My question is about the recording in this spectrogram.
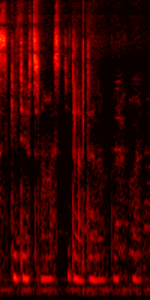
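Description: A woman's voice speaking softly in short syllables.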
